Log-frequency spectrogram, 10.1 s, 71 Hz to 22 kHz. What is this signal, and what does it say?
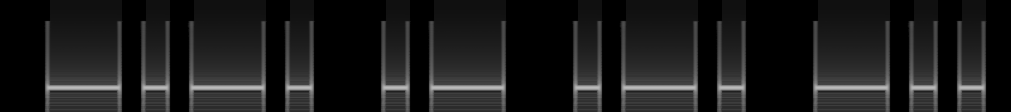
Morse code, heard as a keyed tone, about 5 wpm, 250 Hz. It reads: CARD
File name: morse / morse-training-05WPM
